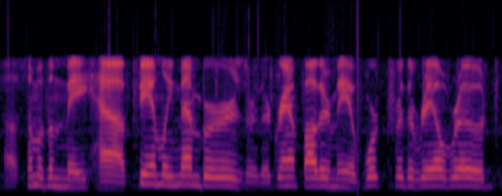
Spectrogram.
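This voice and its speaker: A man's voice: mid-range voice, level tone, moderate pace, smooth. A man giving informal, explanatory interview answers as a supervisor, through a vintage radio filter. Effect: backdated 1940s radio filter. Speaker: railroad passenger services supervisor being interviewed. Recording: tinny radio sound with faint noise.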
